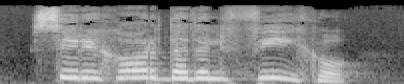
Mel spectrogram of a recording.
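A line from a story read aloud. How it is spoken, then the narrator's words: Stammering, sobbing hard. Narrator (Italian): balbettò Agenore singhiozzando più forte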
